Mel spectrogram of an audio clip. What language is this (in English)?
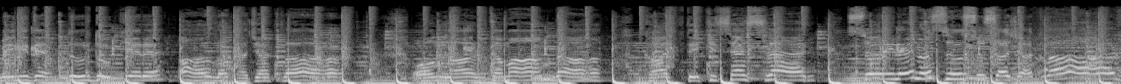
Turkish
